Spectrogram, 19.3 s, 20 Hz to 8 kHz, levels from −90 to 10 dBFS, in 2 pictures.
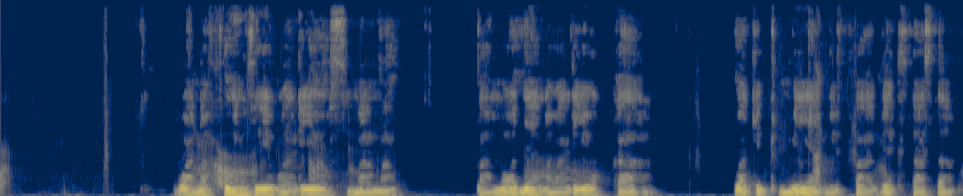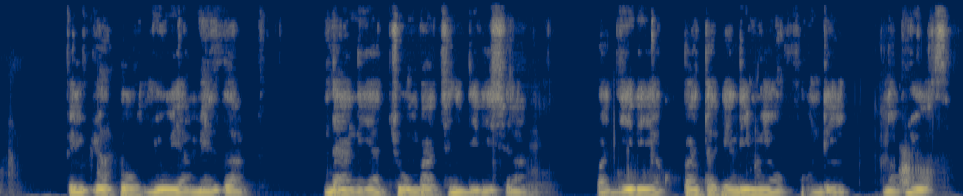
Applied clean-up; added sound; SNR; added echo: neural mask model DeepFilterNet 3.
